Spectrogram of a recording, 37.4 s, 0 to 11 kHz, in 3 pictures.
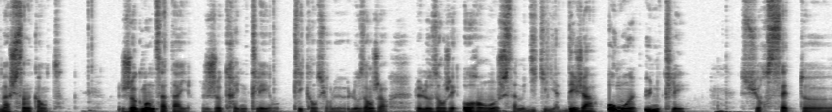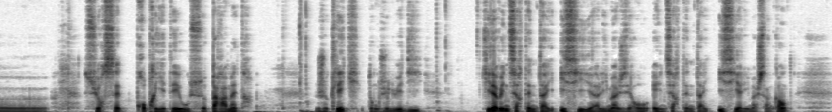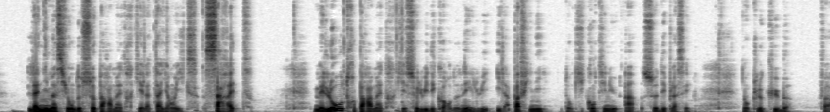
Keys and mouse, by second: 1.3-2.4 drag, 16.9 click, 19.1-25.6 drag, 27.9-30.0 drag, 30.8 click, 32.7-37.4 drag.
